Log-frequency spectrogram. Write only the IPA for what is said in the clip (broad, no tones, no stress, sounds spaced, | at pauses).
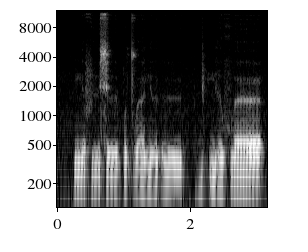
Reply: n ʏ f yː s ʏː p ə tʷ œː n ʏː ʔ ʏː | bʲ œ p mʲ əː xʷ œː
